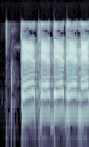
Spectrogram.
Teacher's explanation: जब भी हम तय थे दे धे न का उच्चारण करेंगे तो हमारी जीभ फटाफट लगती है दांतों पे, और जब दांतों पे लगती है प्यारे बच्चों तो दांत खुलते हैं। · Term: दंतव्य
